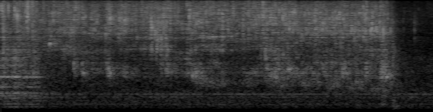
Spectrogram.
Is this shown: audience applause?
no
